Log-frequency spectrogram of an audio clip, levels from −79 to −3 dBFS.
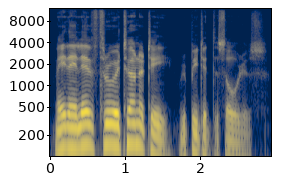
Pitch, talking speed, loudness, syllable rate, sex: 105 Hz, 160 wpm, -17 LUFS, 5.3 syllables/s, male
